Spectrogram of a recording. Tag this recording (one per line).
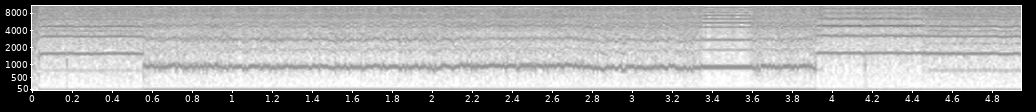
creepy
god
horror
oh
why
